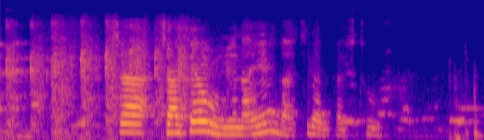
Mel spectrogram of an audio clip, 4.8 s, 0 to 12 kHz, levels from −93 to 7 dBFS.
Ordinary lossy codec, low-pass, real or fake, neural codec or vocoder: Opus, 24 kbps; 7.2 kHz; fake; codec, 16 kHz, 6 kbps, DAC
